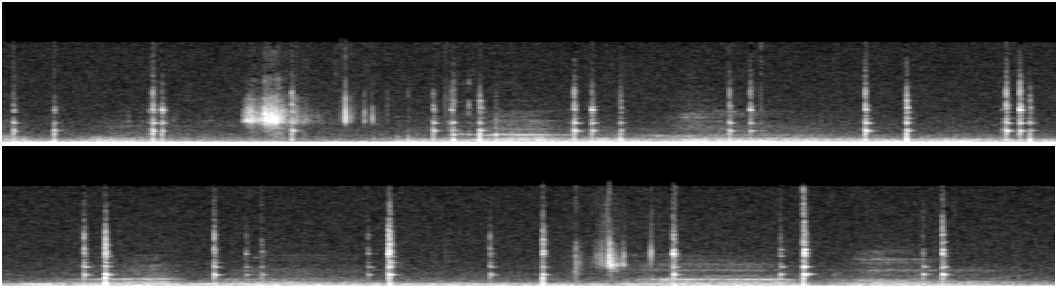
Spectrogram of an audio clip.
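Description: Fingertips tap the side of a small, hollow brown glass bottle held in one hand, producing a run of quick, bright clinks with short ringing tones. The taps come in an uneven rhythm over a steady low hum.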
